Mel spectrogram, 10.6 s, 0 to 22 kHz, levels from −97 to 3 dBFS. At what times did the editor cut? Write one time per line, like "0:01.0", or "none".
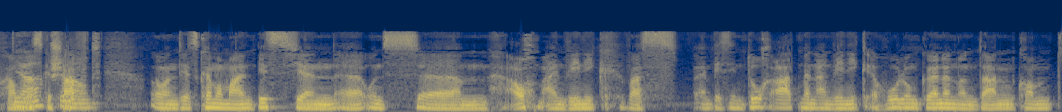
0:06.9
